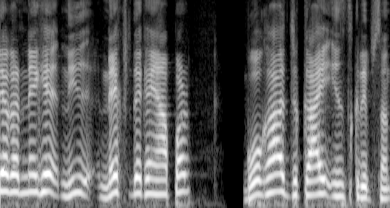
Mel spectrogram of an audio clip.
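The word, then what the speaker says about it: Boğazköy: Next देखें यहां पर गोघा जकाई इं्रिप्शन तो यह नाम आपको प्रोनाउंसिएशन इसमें में ध्यान देना है तो बोध ये क्या है? बोग जकाई इं्रिप्शन।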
